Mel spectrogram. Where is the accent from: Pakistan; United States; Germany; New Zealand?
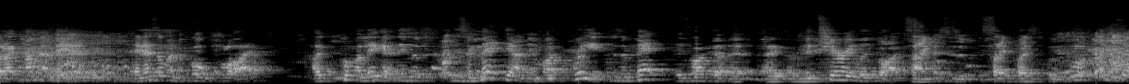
New Zealand; we're from New Zealand and we all have like label dark hair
